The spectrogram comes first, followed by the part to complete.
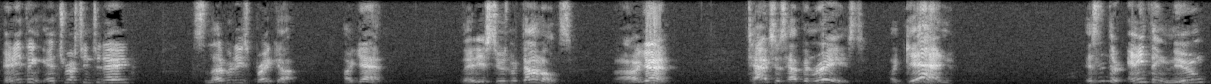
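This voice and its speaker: A man voicing a grumpy middle-aged cartoon father with a raspy, exaggerated voice and sarcastic grumbling. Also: high-pitched, sing-song, unhurried, long pauses, sharp tone, exaggerated voice, low-quality recording. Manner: sarcastic grumbling, then sudden alarm.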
